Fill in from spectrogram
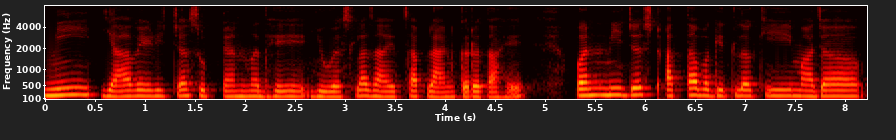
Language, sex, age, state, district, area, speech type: Marathi, female, 18-30, Maharashtra, Osmanabad, rural, spontaneous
